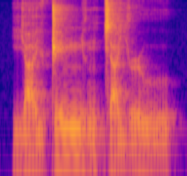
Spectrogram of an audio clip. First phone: j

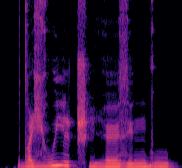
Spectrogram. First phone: dˤ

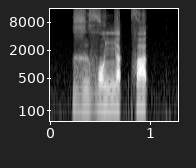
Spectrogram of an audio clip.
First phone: ɣ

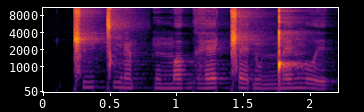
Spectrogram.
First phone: ǁ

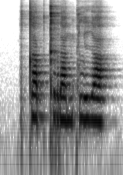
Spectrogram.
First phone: t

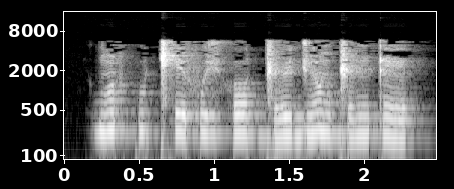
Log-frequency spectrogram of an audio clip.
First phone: ɡʷ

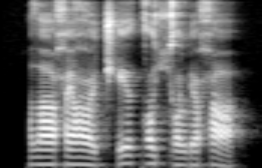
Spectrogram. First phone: ðˤ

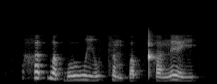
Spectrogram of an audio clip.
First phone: h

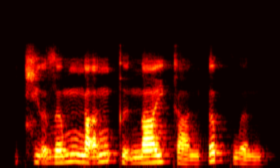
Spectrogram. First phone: t͡ɕ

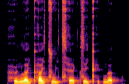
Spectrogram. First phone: h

